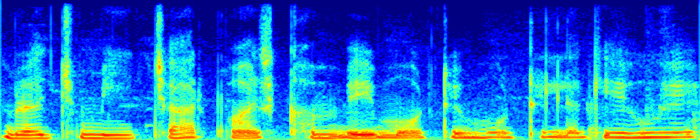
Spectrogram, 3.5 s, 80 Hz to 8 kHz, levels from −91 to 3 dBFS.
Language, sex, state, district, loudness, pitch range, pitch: Hindi, female, Bihar, Gopalganj, -16 LUFS, 200-265 Hz, 250 Hz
